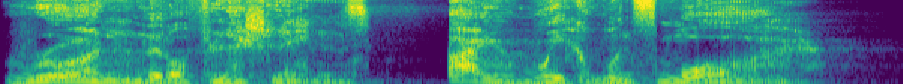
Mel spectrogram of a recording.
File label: Male Elemental Play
